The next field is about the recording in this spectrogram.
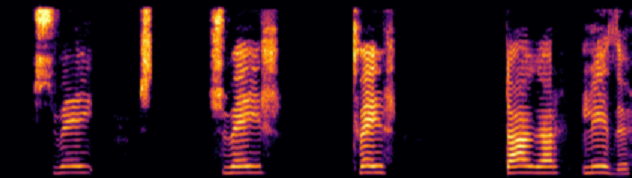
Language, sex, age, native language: Icelandic, female, 8, Icelandic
